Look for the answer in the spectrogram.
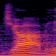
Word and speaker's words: Job: It's spelled J-O-B, so it's not a guy who was employed, like Job. His name is Job, right?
